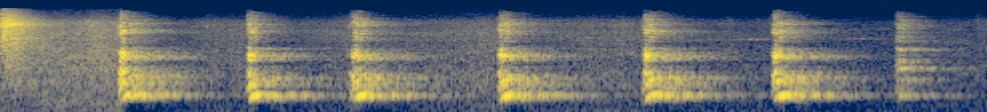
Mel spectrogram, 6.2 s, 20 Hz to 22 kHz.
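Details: English Cocker Spaniels, nearly 13 years and nearly 9 months old, playing on a bed; sharp barks repeated about once every 0.8 seconds, seven in a row, clear and loud.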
